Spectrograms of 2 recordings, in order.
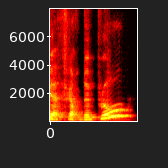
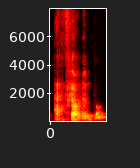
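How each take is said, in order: First: «peau» prononcé de travers, comme «plo»; mauvaise prononciation. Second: «peau» bien dit, «po», plus doucement; prononciation corrigée. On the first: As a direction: lapsus sur «peau», dit «plo». («à fleur de peau» écorché, «peau» dit «plo») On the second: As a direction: se reprendre et dire «peau» correctement. («à fleur de peau» repris avec un «peau» net) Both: Real, not acted.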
